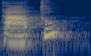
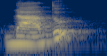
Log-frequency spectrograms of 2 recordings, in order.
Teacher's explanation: Nós temos agora as oclusivas alveolares também distintas, né, pelo traço de vozeamento. Então nós temos a não vozeada T, então tato e a vozeada de dado, certo?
